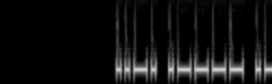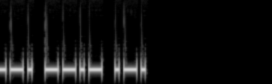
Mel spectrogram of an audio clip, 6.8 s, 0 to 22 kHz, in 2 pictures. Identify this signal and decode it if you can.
Morse code, heard as a keyed tone, about 22 wpm, 700 Hz. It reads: F1PQR
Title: DXCC-100 Call Signs - 5 Characters - 22wpm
